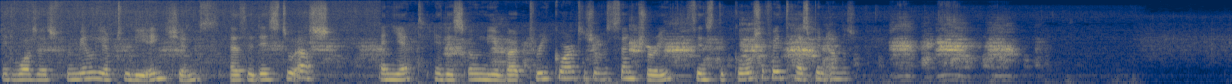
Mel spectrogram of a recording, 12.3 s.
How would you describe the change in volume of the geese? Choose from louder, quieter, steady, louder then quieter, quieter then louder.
louder.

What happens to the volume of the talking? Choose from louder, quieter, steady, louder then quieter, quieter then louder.
steady.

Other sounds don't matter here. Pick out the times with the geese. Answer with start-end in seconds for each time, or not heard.
0.3-10.4.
